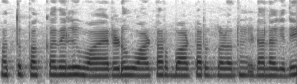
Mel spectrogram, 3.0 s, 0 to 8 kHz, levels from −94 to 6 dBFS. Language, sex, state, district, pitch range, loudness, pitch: Kannada, female, Karnataka, Koppal, 210-230 Hz, -15 LUFS, 220 Hz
